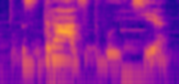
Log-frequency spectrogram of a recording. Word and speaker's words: здравствуйте: First, remember that letter V in the middle of this word is silent. So we pronounce the word like this: здравствуйте, and not здравствуйте.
